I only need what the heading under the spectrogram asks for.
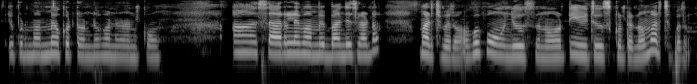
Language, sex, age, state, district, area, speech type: Telugu, female, 18-30, Telangana, Yadadri Bhuvanagiri, rural, spontaneous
